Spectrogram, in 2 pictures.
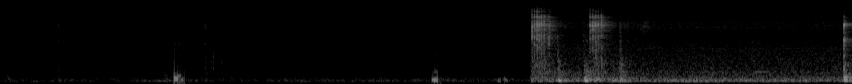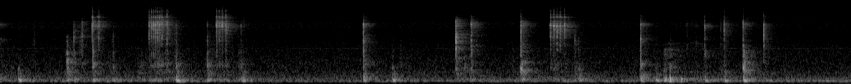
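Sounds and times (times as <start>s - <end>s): ratchet wrench clicking: 5.3s - 6.2s, 9.4s - 11.0s, 13.1s - 14.4s.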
